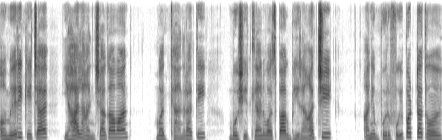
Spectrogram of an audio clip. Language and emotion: Goan Konkani, fearful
